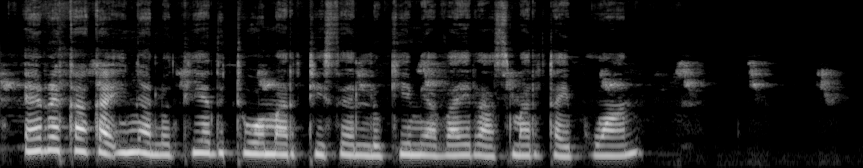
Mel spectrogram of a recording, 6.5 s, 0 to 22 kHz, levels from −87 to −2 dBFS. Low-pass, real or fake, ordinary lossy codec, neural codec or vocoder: none; real; none; none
